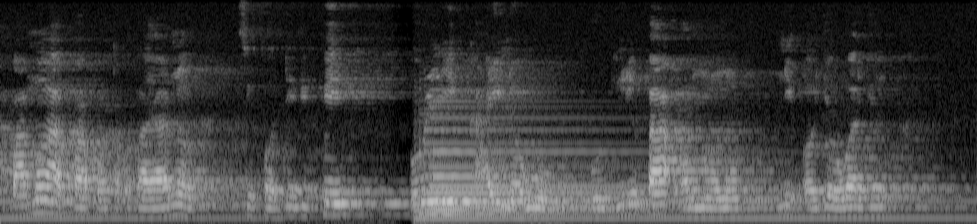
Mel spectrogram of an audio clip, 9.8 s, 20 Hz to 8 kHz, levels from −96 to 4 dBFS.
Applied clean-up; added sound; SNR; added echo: none; Guitar; 9 dB; reverberation time 2.2 s.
